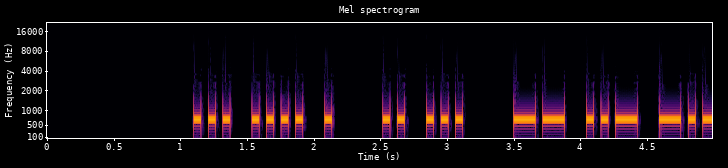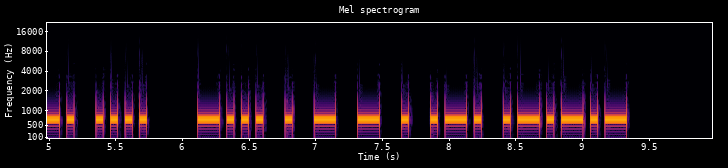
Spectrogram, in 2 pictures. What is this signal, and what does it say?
Morse code, heard as a keyed tone, about 22 wpm, 700 Hz. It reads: SHE IS MUCH BETTER.
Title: Sentences from Top 400 Words 22wpm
